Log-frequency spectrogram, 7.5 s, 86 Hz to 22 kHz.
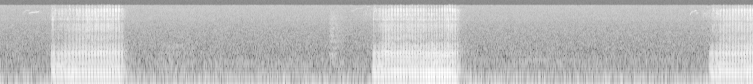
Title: Snoring 3/13/15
